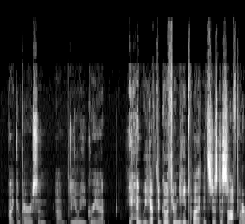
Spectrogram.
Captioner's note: laughs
